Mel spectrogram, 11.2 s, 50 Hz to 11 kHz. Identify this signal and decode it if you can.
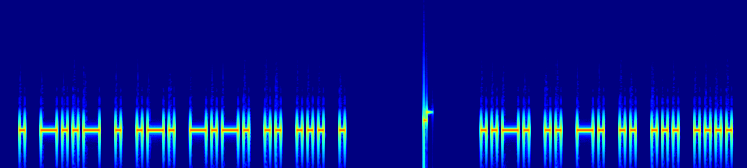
Morse code, heard as a keyed tone, about 15 wpm, 700 Hz. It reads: EXERCISE FINISH
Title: Sentences from Top 1200 Words - New Word Drill Alt - 15wpm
